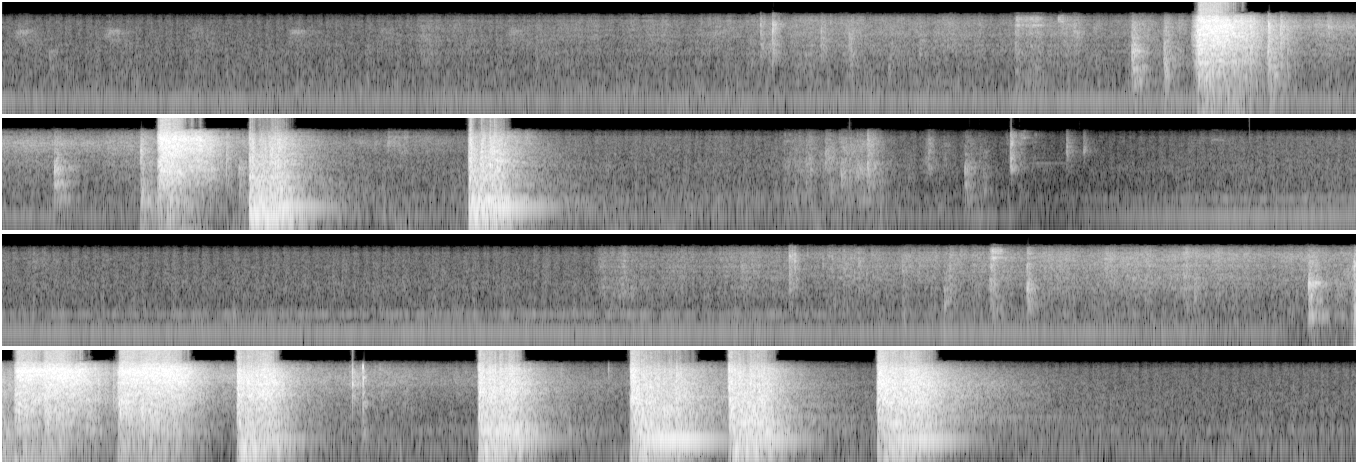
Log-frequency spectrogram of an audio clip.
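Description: Firecrackers set into ballistics-gel heads going off: four sharp, very loud bangs about six seconds in, then a rapid string of about eight more from about twenty seconds in.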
